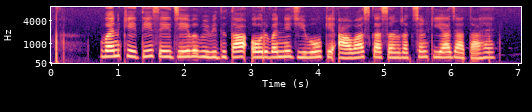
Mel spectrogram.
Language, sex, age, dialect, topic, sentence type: Hindi, female, 18-24, Marwari Dhudhari, agriculture, statement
